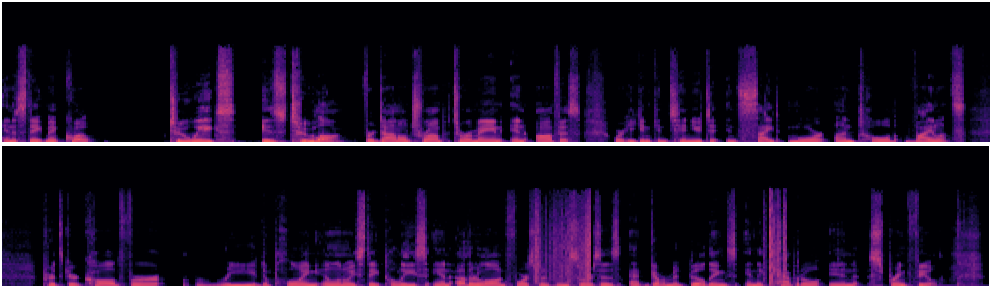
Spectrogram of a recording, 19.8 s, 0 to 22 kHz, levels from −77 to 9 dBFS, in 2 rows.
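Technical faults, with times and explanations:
15.14–15.75 s and 17.48–17.71 s, cable scratch noise: rough rustling bursts after "and other law" and "government buildings in the", likely a worn cable or connector moving.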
